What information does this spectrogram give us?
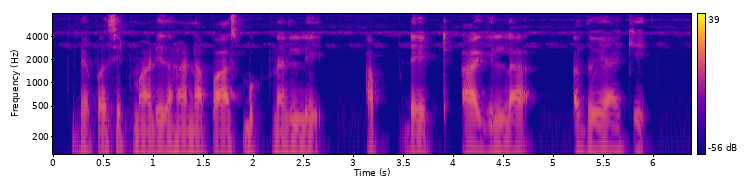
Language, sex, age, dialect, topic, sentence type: Kannada, male, 36-40, Coastal/Dakshin, banking, question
